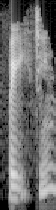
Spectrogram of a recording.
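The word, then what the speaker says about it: 北京: 수도 였어 초 음 중국의 수도 북경 이라고 부르고 중국어 발음으로는 베이징 이라고 합니다 저 파란색 통을 하면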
